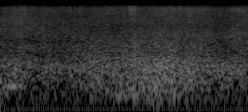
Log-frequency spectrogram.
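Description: Ocean surf washing over a rocky shore, a steady, even rush of waves.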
